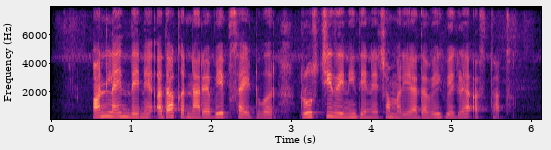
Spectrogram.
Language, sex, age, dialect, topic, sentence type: Marathi, female, 36-40, Northern Konkan, banking, statement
